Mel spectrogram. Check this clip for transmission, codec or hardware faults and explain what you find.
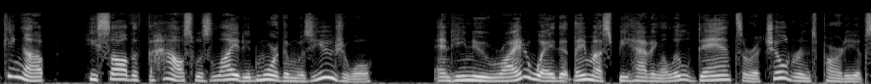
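Nothing here sounds wrong to me; I listened all the way through this bit of speech and didn't hear a single glitch or fault worth pointing out.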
